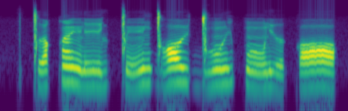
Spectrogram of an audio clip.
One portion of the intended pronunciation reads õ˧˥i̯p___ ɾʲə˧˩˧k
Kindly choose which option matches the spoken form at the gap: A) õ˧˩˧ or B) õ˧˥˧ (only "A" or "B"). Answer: A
